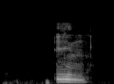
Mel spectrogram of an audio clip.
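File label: "ин", Komi, male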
